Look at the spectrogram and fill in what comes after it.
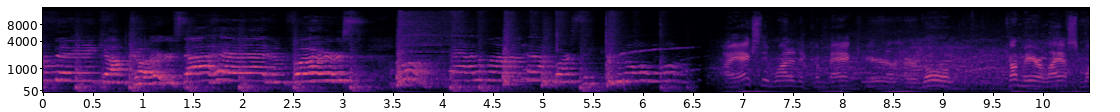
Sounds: speech, female singing, music

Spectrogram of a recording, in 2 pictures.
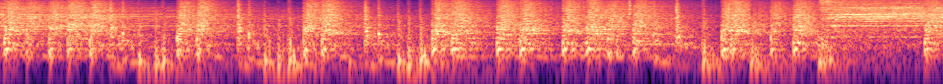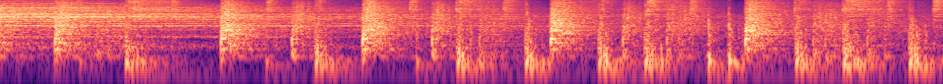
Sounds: music, bass drum, drum kit, musical instrument

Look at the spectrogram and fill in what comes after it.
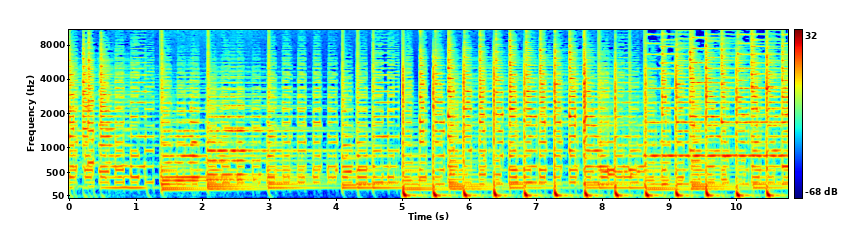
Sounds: playing synthesizer

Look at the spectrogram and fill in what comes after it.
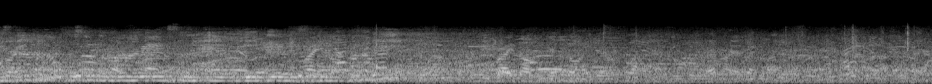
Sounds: speech, run, crowd

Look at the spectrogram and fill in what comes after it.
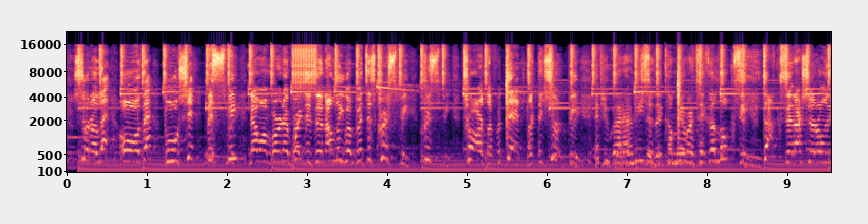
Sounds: music

